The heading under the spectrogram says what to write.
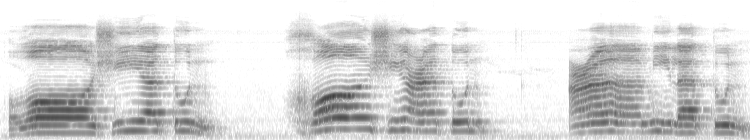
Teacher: Nah, gha-nya panjang karena fathah diikuti alif.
